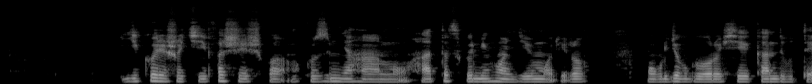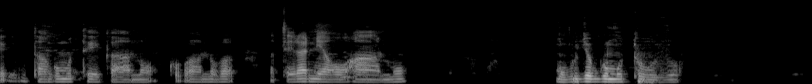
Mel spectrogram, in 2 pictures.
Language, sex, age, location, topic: Kinyarwanda, male, 18-24, Kigali, government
